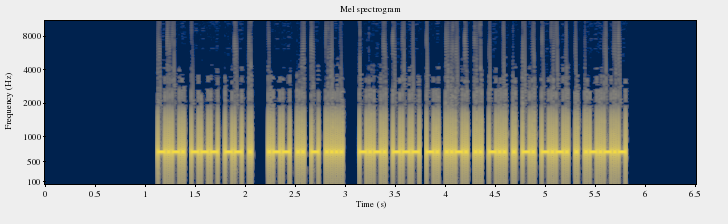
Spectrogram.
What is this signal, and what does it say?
Morse code, heard as a keyed tone, about 50 wpm, 700 Hz. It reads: COME WITH CONFIDENCE.
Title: Sentences from Top 1500 Words 50wpm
